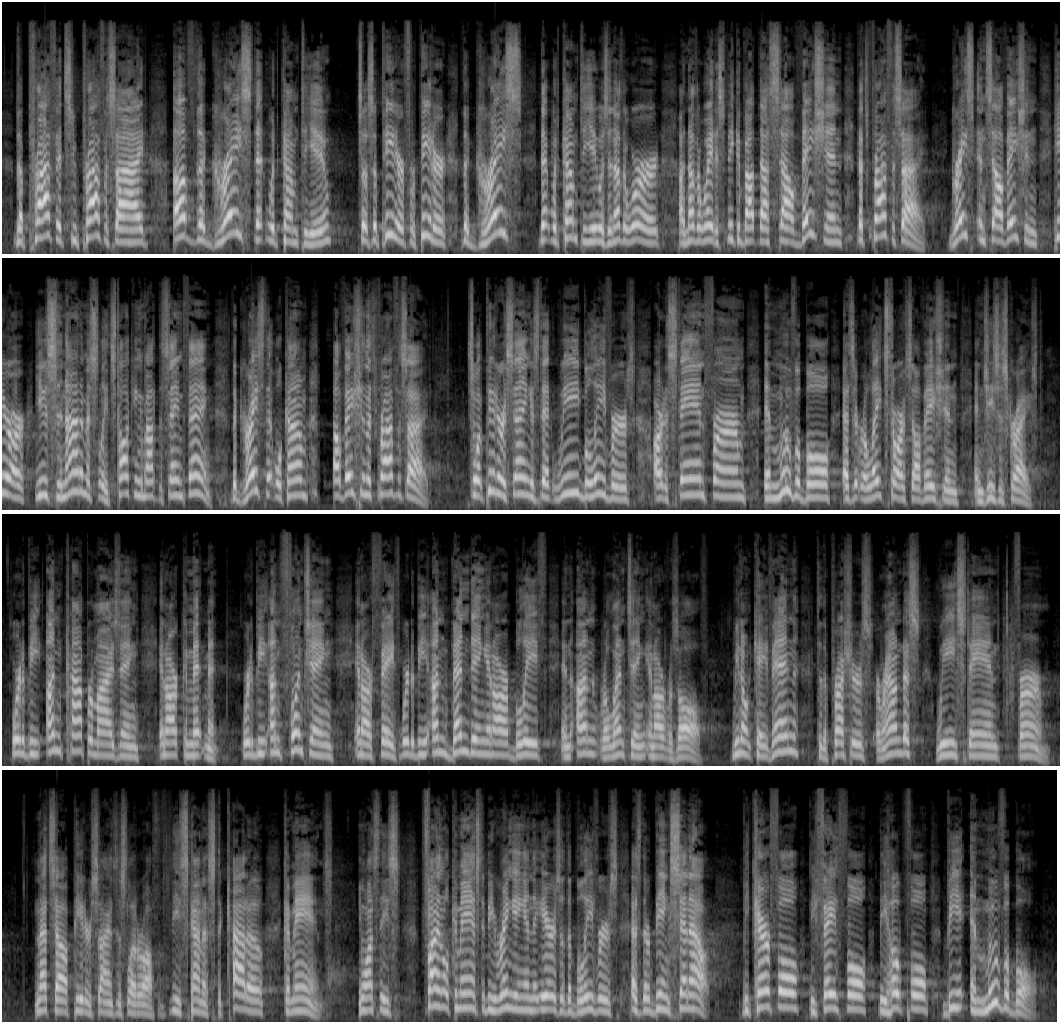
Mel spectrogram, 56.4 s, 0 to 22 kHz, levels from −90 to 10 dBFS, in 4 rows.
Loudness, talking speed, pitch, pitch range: -16 LUFS, 170 wpm, 210 Hz, 185-235 Hz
